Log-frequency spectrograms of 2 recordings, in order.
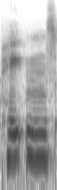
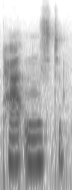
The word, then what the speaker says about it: Patons: They also have Paytons or Patons, depending on how you pronounce it.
